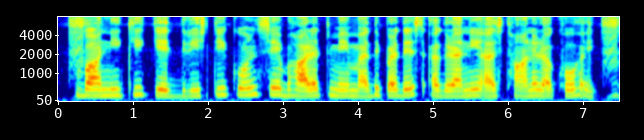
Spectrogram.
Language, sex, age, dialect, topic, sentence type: Magahi, female, 18-24, Southern, agriculture, statement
